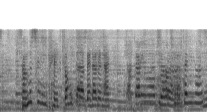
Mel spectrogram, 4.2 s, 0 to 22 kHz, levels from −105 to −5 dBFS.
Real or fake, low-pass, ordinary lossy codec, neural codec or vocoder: fake; 7.2 kHz; none; codec, 32 kHz, 1.9 kbps, SNAC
